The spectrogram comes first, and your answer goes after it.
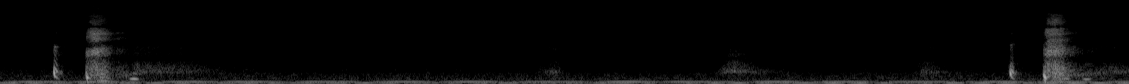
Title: Soft, tired sneezes w/ handkerchief (3/4)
